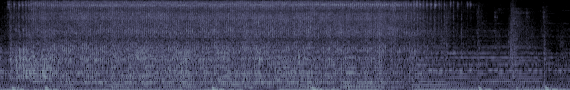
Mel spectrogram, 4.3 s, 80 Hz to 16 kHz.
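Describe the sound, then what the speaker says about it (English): A hand ratchet fitted with a 10mm socket removes the centre grille bolt on a vehicle during a projector headlight install. It gives a loud, close, rapid mechanical clicking that runs continuously and eases slightly toward the end. "So we'll grab a 10mm socket to take that out."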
